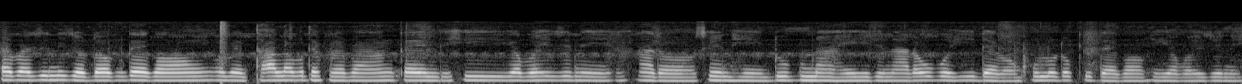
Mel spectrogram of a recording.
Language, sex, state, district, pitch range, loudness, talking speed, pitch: Chakma, female, Tripura, Unakoti, 175-190 Hz, -16 LUFS, 140 wpm, 185 Hz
